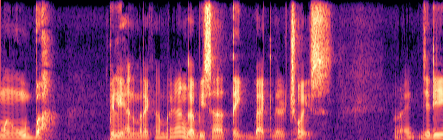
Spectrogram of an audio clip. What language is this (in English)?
Indonesian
